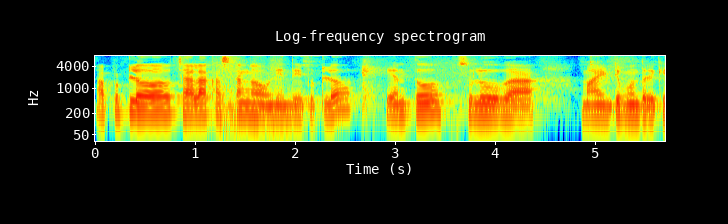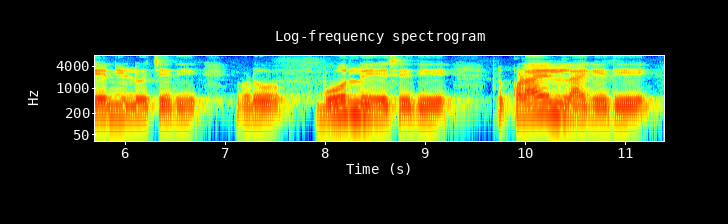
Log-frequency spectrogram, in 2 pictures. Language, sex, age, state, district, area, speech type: Telugu, female, 60+, Andhra Pradesh, Sri Balaji, urban, spontaneous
